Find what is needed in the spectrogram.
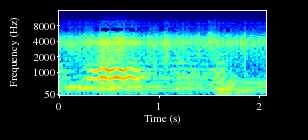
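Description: Dance orchestra playing an instrumental passage of a 1930s song-waltz, heard from a shellac 78 rpm record with its surface crackle underneath. A held note with a wide vibrato sounds about half a second in.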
